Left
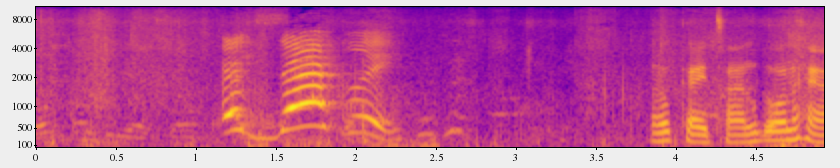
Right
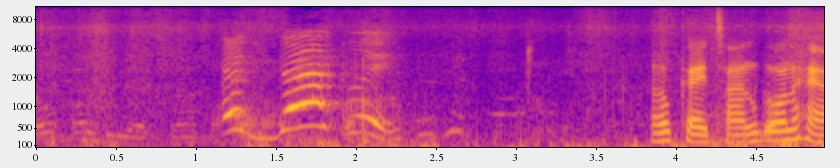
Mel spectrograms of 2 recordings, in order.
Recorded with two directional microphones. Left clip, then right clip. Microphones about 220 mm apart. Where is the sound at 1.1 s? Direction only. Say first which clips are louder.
Left 7 dB; 5° left (ahead or behind).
